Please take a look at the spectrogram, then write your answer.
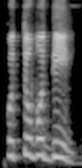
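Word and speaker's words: Qutbuddin: How to pronounce it, ma'am? Kutubuddin, Kutubuddin Kutubuddin.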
